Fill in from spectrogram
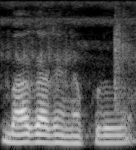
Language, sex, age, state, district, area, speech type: Telugu, male, 18-30, Andhra Pradesh, Guntur, rural, spontaneous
